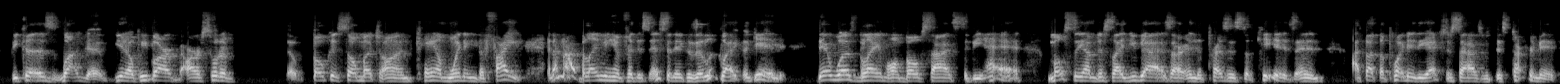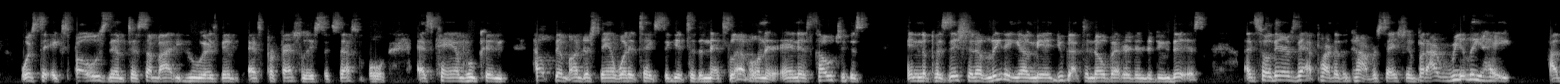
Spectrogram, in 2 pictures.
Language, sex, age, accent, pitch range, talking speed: English, female, 40-59, American, 150-180 Hz, 235 wpm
